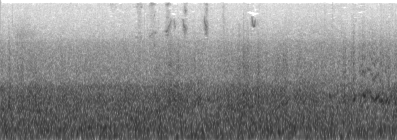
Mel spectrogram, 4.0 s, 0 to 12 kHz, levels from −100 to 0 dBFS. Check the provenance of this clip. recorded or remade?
recorded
